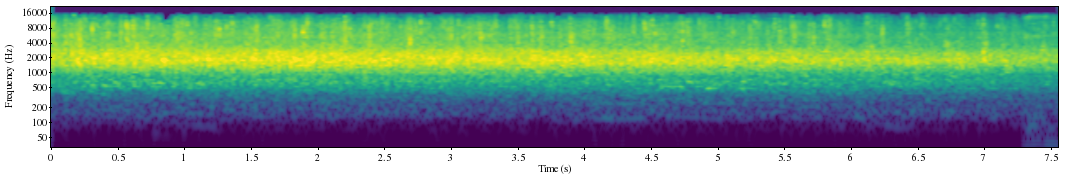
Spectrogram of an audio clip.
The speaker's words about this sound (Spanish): Y la Iglesia Metropolitana de Barcelona tiene dos hijos, que son San Feliu y Tarrasa. Y a veces uno se confunde porque los quiere mucho a los dos. Así que un aplauso para esas dos iglesias hermanas.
